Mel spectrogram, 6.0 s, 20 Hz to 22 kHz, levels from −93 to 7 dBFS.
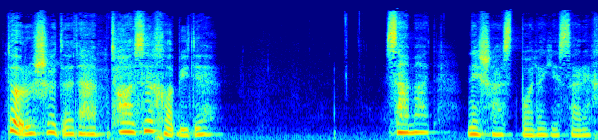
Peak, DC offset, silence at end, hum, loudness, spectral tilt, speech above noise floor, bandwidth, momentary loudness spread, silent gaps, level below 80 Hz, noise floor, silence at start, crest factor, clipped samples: -6 dBFS; under 0.1%; 0 s; 50 Hz at -65 dBFS; -24 LUFS; -3 dB/octave; 37 dB; 16.5 kHz; 12 LU; none; -56 dBFS; -62 dBFS; 0.05 s; 20 dB; under 0.1%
